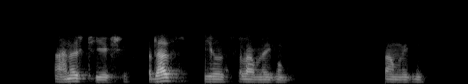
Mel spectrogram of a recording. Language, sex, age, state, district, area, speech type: Kashmiri, male, 30-45, Jammu and Kashmir, Anantnag, rural, conversation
